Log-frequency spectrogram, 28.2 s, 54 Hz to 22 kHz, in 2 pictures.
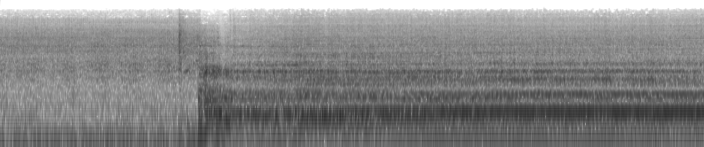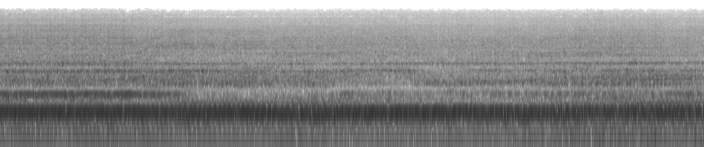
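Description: Ferrari 812 Competizione's naturally aspirated V12 fires up about four seconds in with a short flare of revs, then settles into a steady idle.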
